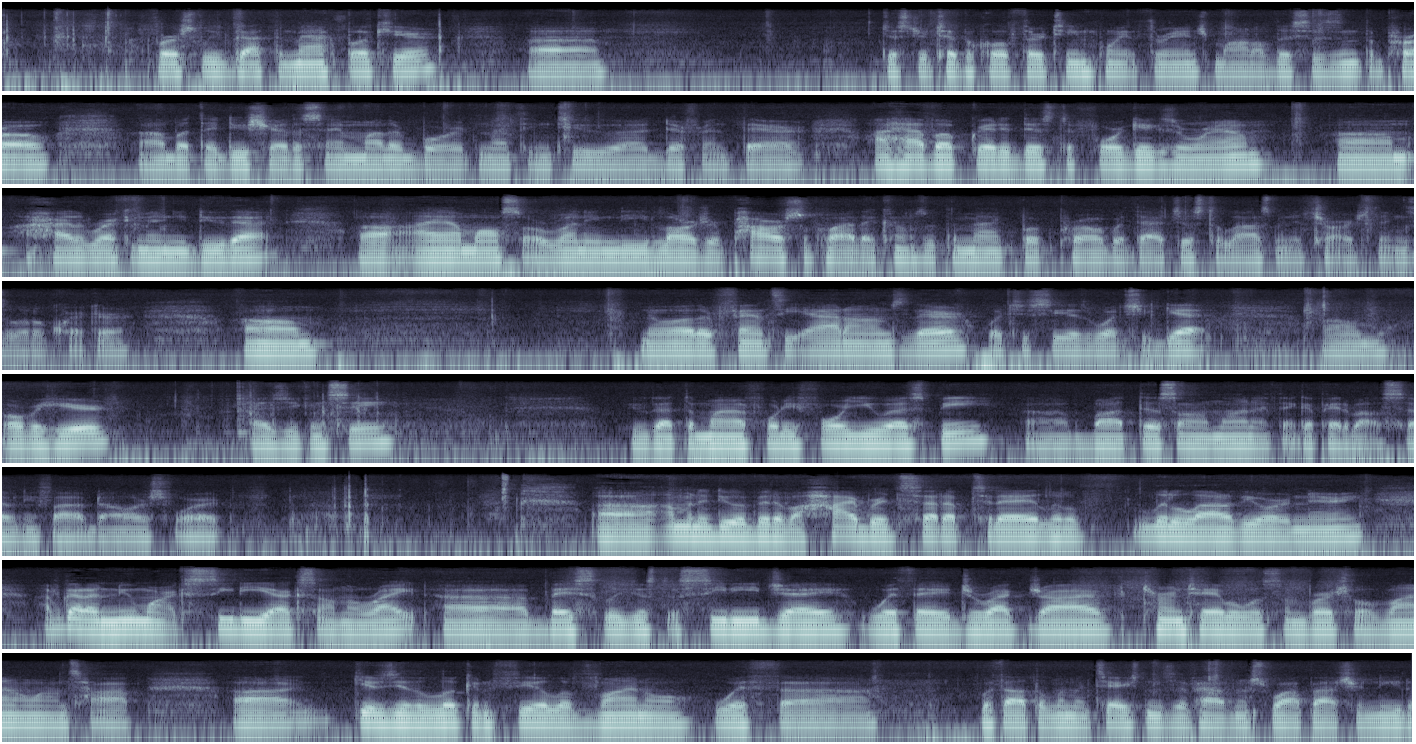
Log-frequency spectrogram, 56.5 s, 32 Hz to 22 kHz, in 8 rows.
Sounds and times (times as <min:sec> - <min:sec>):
Speech: 0:00.8 - 0:03.1, 0:04.4 - 0:22.8, 0:24.4 - 0:30.3, 0:31.4 - 0:36.4, 0:38.2 - 0:56.4.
